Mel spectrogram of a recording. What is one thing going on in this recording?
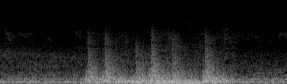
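Garbage tips out of a truck with a loud rumble.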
